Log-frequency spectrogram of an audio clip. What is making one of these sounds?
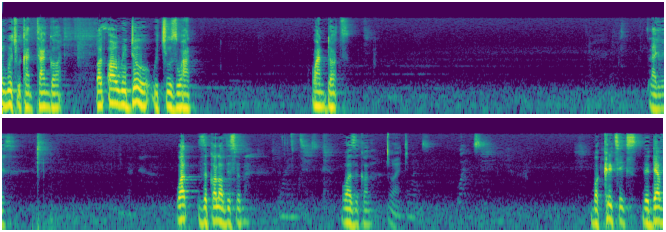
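A man reads aloud calmly into a microphone, pausing often.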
